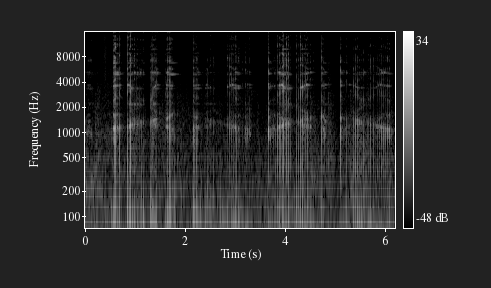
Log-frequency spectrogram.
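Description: A hollow green cylindrical metal tin with a gold lid, held close to the mic, has its lid rim scratched and rubbed with a brush-like tool while long nails work on the body. The result is a series of short, scratchy bursts, each carrying a bright metallic ring near 1.1 kHz that fades quickly between strokes.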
